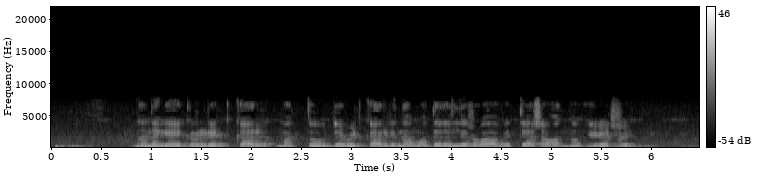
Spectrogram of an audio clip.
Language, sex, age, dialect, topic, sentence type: Kannada, male, 41-45, Central, banking, question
